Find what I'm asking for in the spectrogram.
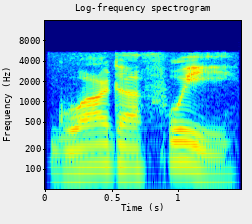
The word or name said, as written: Guardafui, Cape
